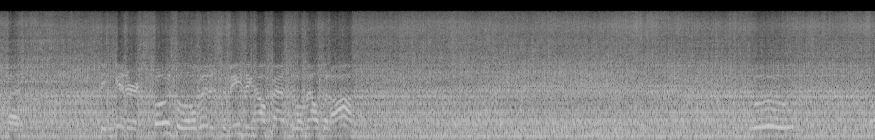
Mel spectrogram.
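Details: Tractor-mounted branch sweeper sweeping road: steady tractor drone, brushes sweeping evenly, no grinding, crunching or chain slap; sweeper drive healthy.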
